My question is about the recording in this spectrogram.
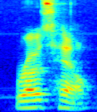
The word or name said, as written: Rose Hill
